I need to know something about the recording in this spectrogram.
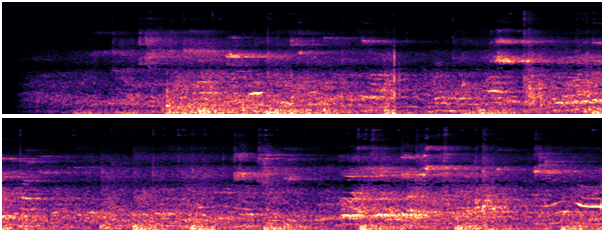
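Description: Echoing gymnasium sound: scattered thumps and knocks on a wooden sports floor, like a ball bouncing, over a hum of distant voices, with a couple of short squeaks.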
